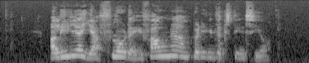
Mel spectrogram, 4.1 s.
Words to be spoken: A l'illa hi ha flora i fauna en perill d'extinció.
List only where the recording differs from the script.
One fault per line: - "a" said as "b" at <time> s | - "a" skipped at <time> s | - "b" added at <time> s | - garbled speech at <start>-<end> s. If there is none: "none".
none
